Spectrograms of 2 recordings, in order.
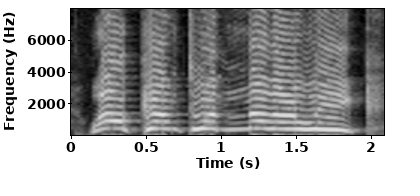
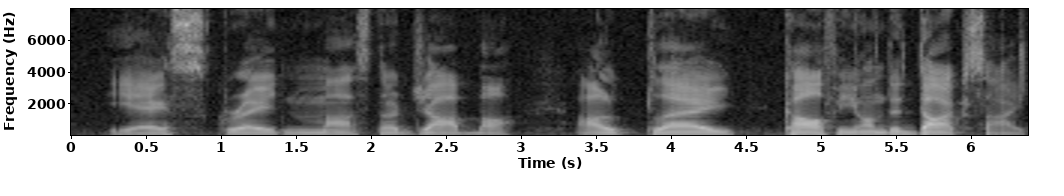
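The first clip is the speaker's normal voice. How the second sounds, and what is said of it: Sad, dark, deep Alexa voice. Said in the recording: “It's me, Alexa, with a sad voice, with a dark voice, with a deep voice.”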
